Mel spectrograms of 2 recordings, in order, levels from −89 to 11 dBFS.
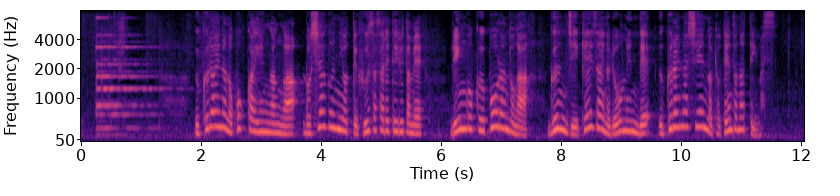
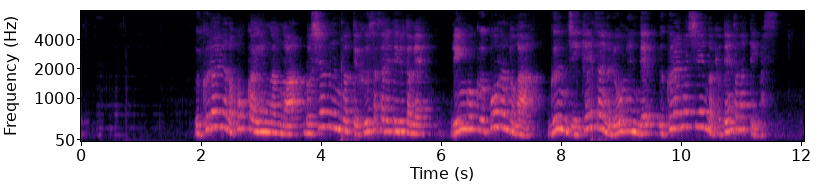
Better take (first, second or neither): first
